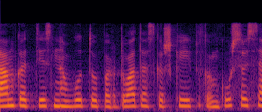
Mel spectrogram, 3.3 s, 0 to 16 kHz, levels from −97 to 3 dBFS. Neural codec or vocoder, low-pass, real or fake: codec, 16 kHz, 0.8 kbps, ZipCodec; 7.2 kHz; fake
